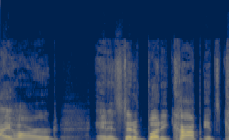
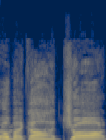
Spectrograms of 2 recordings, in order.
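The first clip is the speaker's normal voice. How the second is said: high, loud, drawn-out terrified and aroused voice; 8 semitones higher, 5 dB louder than usual. Retelling how the wife reacts on seeing him hurt: imitating her terrified and turned on. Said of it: "terrified and turned on and all this shit all at once".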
